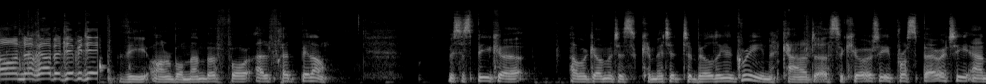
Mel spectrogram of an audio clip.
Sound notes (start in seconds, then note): 0.0 some Applause; 5.0 speaking French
